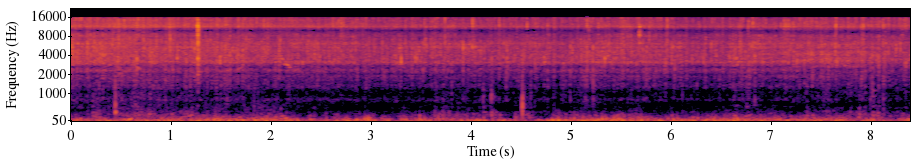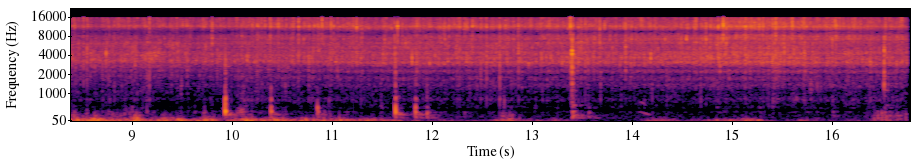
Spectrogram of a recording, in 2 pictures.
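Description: Food frying in a pan, a steady sizzle, with a few sharp knocks of a stirring utensil against the pan, the loudest about ten seconds in.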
